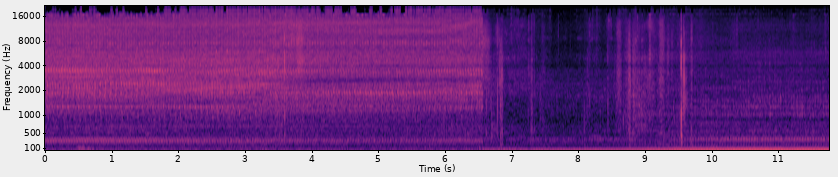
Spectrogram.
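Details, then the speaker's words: 2014 Cadillac ATS turbo direct-injection petrol, after new vacuum pump: steady even idle, no rough idle or loud ticking, high-pressure injectors still audible; normal smooth idle. "And it runs really smooth now. Just, you know, like what normal would be like normally. There's no rough idle"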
